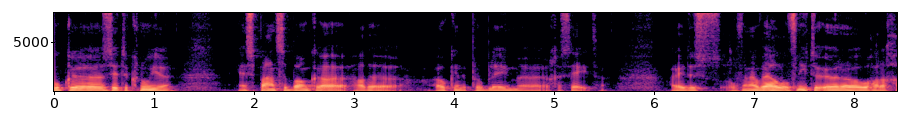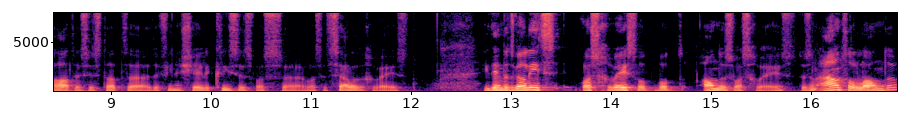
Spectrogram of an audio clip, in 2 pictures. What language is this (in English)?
Dutch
